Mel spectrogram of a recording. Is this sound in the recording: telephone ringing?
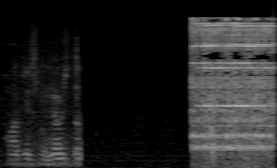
yes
